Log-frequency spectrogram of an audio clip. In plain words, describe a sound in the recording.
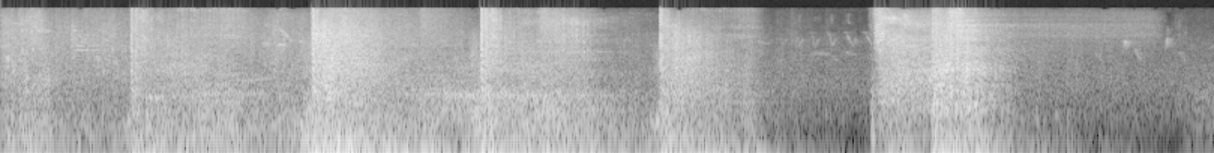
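Blows and impacts thud in quick bursts.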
